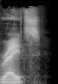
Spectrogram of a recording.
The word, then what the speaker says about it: Reitz: And Writes is spelled R-E-I-T-Z. Pronounced Writes.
